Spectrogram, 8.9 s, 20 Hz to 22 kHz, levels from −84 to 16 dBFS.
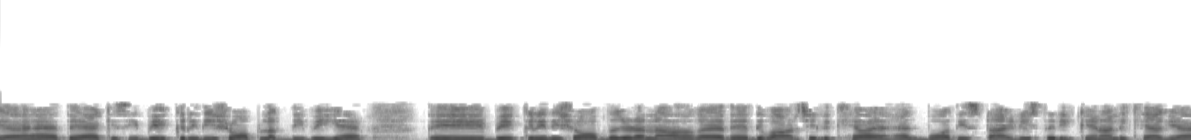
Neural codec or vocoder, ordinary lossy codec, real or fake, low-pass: none; MP3, 24 kbps; real; 7.2 kHz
